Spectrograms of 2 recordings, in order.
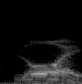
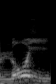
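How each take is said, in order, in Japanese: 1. 母音はゆっくり e のような音を通ります。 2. 母音は o から i へ、まっすぐ跳びます。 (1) "遠回りして絵を混ぜるといい" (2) "カタカナだとロイってなっちゃうんですけど"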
